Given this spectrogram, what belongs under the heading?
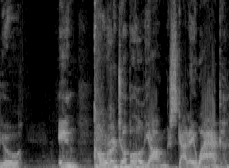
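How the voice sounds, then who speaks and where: Putting on a character voice at a fairly high pitch, a man speaks fairly slowly with very wide pitch swings over clear background noise. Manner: theatrical, fussy and proud.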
